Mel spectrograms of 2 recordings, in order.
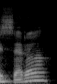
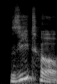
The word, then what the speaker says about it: Zita: Did I just say Zeta? I mean Zeta. Zita, what's up? Zita, sorry. I I I pronounced your name in a more correct incorrect way.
